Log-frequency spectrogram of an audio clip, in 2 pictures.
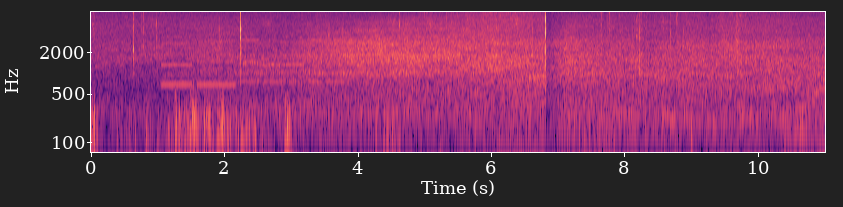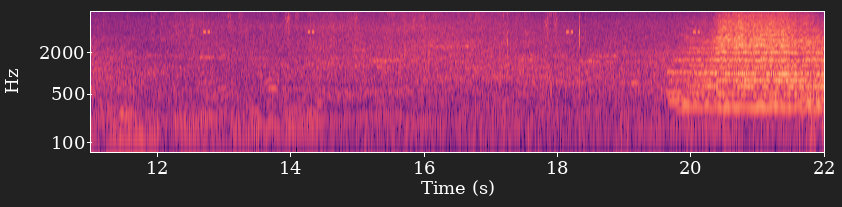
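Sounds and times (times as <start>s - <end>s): locomotive horn: 1.0s - 6.7s, 19.6s - 22.0s
diesel locomotive engine running: 1.0s - 22.0s.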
